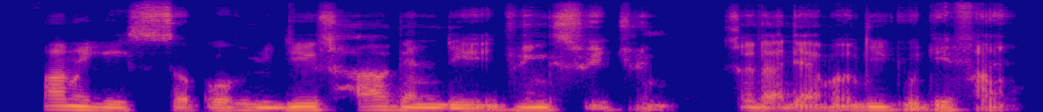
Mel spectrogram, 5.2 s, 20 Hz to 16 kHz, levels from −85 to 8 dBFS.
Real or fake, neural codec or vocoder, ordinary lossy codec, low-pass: fake; codec, 44.1 kHz, 2.6 kbps, SNAC; Opus, 64 kbps; 14.4 kHz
